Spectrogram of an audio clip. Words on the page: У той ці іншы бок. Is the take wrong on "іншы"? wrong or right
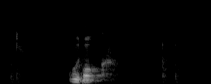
wrong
